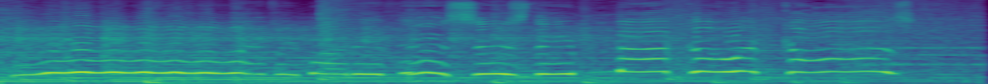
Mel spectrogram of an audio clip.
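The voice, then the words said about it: Paul Bearer impression. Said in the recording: “your impersonation of Paul Bearer there? ... You do a good Paul Bearer, but you're right. It's hard to sustain. ... Like just having to do that voice.”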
